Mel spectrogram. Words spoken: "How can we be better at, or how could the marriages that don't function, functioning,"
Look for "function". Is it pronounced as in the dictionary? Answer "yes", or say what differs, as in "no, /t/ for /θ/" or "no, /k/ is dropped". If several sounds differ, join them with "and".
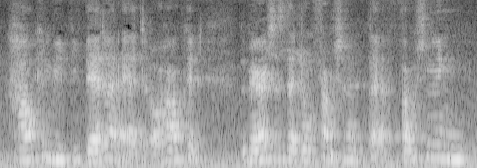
no, /k/ is dropped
